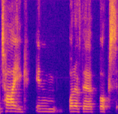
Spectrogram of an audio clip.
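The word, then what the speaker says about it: Tadhg: is are they going to be able to pronounce the names and in fact in my Irish series I I use the name TIG in one of the books um I can't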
